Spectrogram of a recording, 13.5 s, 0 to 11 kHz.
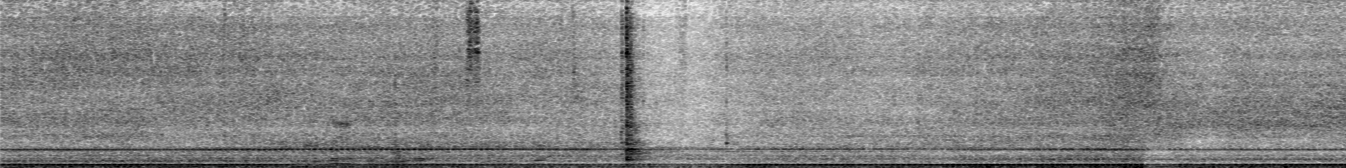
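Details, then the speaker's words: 1999 HVAC unit, about 25 years old: worn blower motor gives a steady hum with a slightly uneven shake in the drone; tech recommends replacing the blower motor. "Y'all can hear that, but you know, got a nice little shake to it. You see the tree shaking."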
